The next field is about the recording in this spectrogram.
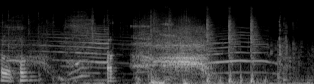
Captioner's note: screaming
